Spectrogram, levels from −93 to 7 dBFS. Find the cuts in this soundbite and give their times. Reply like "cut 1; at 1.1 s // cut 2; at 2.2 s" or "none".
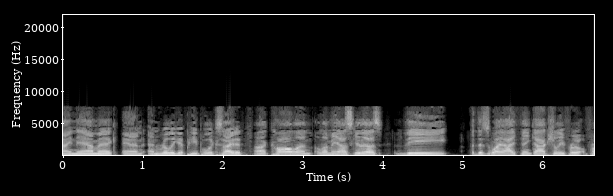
cut 1; at 2.3 s // cut 2; at 4.1 s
